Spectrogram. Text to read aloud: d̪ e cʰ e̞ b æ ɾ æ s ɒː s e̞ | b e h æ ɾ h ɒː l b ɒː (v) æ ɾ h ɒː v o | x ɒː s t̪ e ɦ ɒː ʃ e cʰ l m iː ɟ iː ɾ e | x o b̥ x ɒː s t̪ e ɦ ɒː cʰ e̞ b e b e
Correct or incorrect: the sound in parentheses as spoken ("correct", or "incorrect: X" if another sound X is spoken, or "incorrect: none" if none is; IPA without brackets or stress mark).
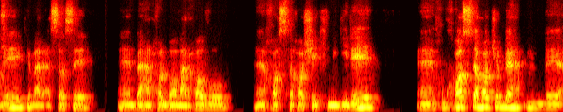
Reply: correct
